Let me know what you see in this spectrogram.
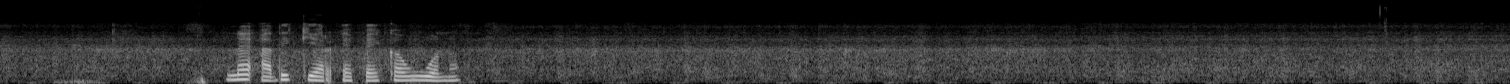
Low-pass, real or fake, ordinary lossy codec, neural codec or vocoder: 19.8 kHz; fake; none; vocoder, 44.1 kHz, 128 mel bands every 256 samples, BigVGAN v2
